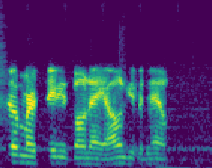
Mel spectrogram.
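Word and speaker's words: Mercedes Moné: we WWE ingrates inbredads have been saying her name wrong. We've been calling her Mercedes Monae. That's not how you say her name. Her name is Mercedes Monet.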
